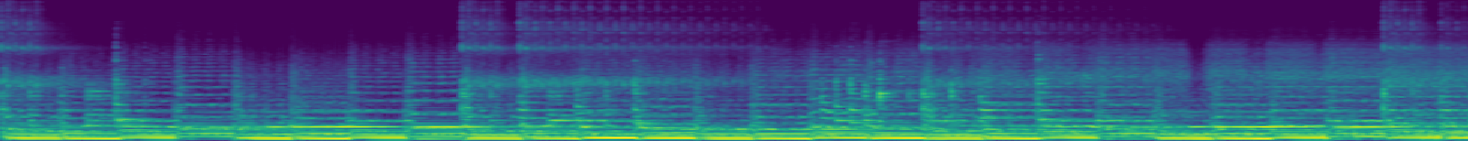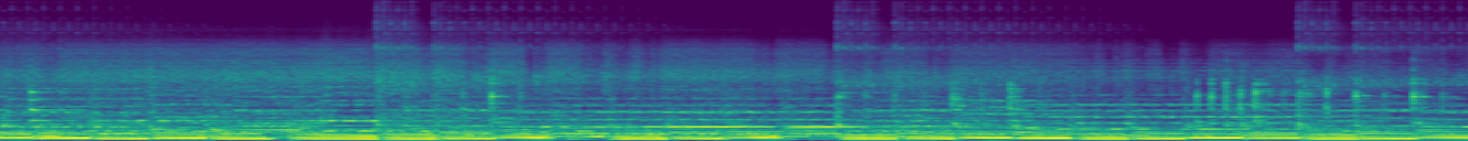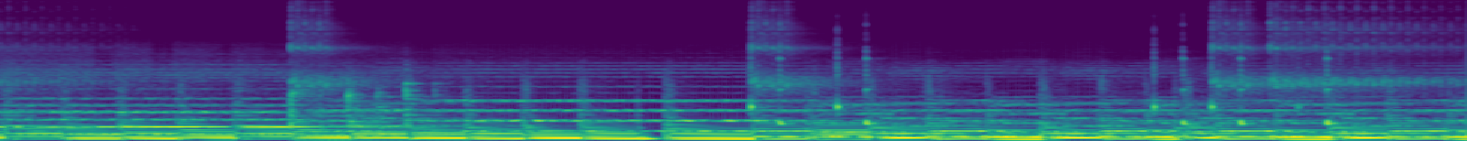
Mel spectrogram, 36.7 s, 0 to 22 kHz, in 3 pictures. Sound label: Opening Music; 10 Second Ninja X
